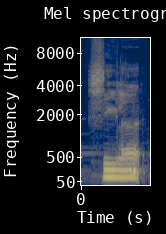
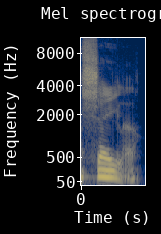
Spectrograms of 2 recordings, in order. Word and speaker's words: Sheila: Sheila, it's been an absolute pleasure, really and truly has.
